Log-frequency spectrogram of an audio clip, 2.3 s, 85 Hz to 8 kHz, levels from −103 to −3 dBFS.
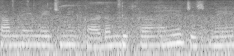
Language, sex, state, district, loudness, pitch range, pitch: Hindi, female, Bihar, Gaya, -14 LUFS, 200-220 Hz, 215 Hz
